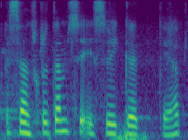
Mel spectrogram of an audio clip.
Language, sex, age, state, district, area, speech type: Sanskrit, female, 18-30, Maharashtra, Thane, urban, spontaneous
